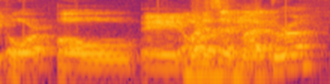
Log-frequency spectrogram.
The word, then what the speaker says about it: Mahoraga: It's like spelled like M-A-H, yeah. Like A or O-A-R-A. But is it Mahoraga?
